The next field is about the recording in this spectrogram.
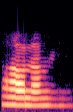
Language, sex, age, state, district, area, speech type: Telugu, female, 30-45, Telangana, Warangal, rural, conversation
